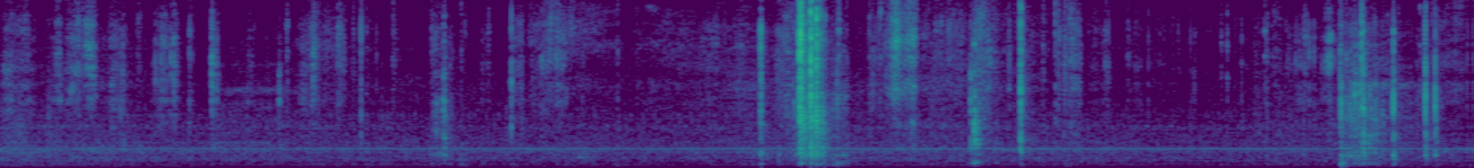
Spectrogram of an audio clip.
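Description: Paper creased and folded by hand for an Easter basket, a string of soft crisp rustles and sharp little snaps spread over the span, close and fairly quiet.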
